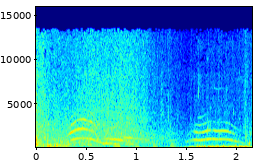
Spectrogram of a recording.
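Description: A belly flop into shallow water: a burst of splashing and sloshing bursts up in the second half, while high, wavering voices call out over the water before and during it.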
